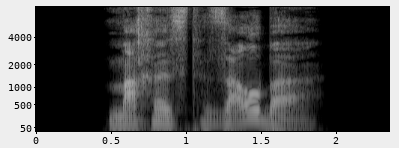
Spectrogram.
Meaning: second-person singular subjunctive I of saubermachen
- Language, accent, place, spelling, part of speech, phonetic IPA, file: German, Germany, Berlin, machest sauber, verb, [ˌmaxəst ˈzaʊ̯bɐ], De-machest sauber.ogg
